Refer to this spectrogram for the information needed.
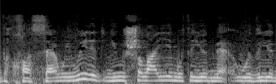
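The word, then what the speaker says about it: Yerushalayim (ירושלים): We pronounce it, Kriv Chesed, we pronounce it Yerushalayim. Yim, Yud Mem.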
